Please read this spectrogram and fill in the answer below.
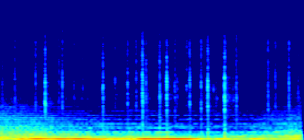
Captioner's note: soft piano music; keyboard clacking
